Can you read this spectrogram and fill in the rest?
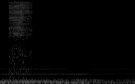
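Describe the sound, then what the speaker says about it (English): A short, sharp burst of glue accelerator spray hisses close by on wood for a fraction of a second, then a quiet hum remains. "we'll spray accelerator on this end"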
